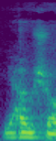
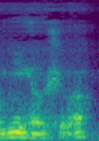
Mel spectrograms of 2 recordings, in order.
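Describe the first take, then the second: First: Yehoshua opened with a quick, neutral "yuh"; short first vowel. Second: Yehoshua opened with a clear "yee"; long first vowel. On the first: Teacher reading the common vowel-pointed version, Yehoshua said with "yuh". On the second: Teacher offering the alternative reading, Yehoshua said "yee-HO-shua". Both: Shown as a demonstration. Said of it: "is still pronounced vowel pointed to say".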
